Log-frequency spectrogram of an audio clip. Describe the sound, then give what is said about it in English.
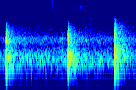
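Three muffled bangs of distant fireworks on Bonfire Night go off at irregular intervals, each a short low thump with a brief rumbling tail, fairly quiet against a soft background hiss. “I mean, we did have a bit of banging and stuff earlier, but it's mostly in the distance.”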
